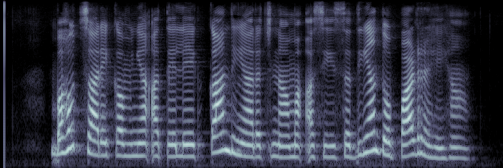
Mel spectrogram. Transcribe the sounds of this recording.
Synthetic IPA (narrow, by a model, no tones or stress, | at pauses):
bəɦʊt̪saːɾeːkəmɪjãːʔət̪eːleːkãːnd̪ijãːɾət͡ʃnaːmãːʔəsĩːsəd̪ijãːt̪õːpəɽɾəɦeːɦãː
